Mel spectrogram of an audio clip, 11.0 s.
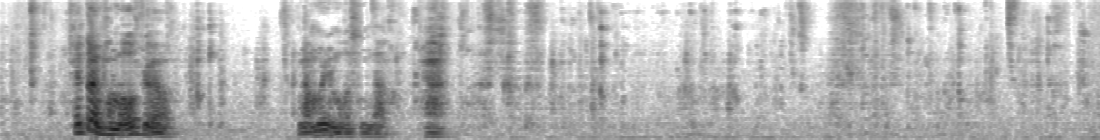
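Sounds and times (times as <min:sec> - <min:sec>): wet chewing and smacking: 0:00.0 - 0:11.0.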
